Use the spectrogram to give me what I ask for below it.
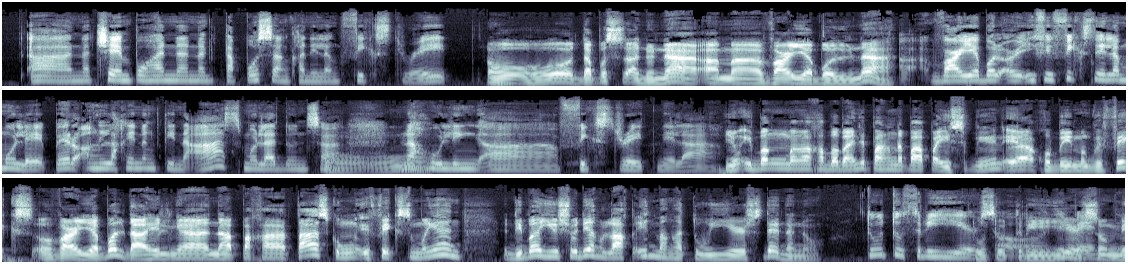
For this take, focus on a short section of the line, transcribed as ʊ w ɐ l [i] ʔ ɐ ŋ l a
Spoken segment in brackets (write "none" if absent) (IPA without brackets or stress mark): i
